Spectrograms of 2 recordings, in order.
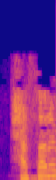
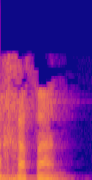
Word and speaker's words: حسن: یا بعضیشون انقدر احمقن چون اونا تو زبان خودشون تو یهودی های اشکنازی هو خد تلفظ میکنن. حسن هم میگه خسن.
